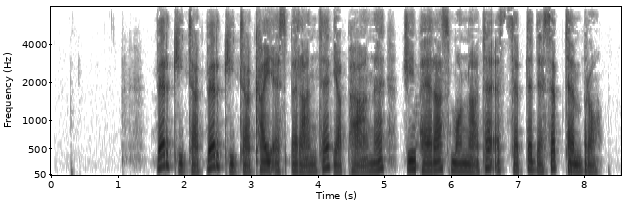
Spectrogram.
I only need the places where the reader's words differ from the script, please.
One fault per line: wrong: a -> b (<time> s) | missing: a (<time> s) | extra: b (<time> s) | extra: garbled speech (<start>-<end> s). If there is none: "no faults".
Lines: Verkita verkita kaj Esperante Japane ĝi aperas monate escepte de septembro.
no faults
